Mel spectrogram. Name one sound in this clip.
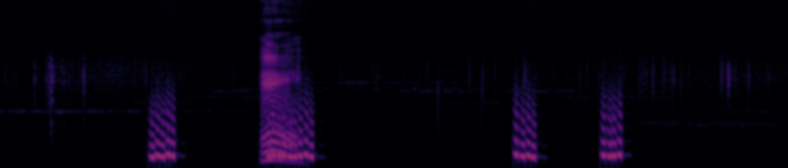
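Short electronic blips chirp one after another.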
